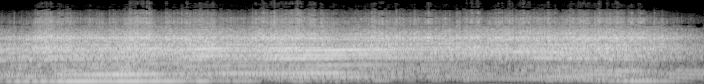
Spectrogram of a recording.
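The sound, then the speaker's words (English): A loud propeller plane engine roars steadily as the plane loops to get behind another aircraft, its strained, harmonic drone holding for several seconds with slight surges in pitch. No voices are heard. “I'm going to see if I can loop and get behind him.”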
